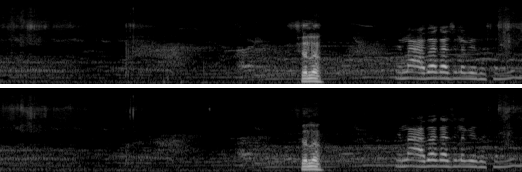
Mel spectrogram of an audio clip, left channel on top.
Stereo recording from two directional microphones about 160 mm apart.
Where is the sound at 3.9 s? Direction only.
90° right; by 4.8 s 70° right (ahead or behind).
